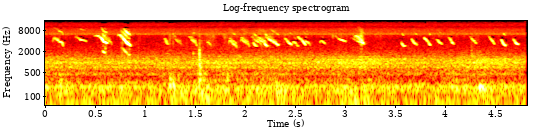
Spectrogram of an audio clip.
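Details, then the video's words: Baby chicken chirping recorded from three-week-old chicks, with many quick, piercing, downward-swept peeps tumbling one after another, a few louder ones near the start, and low hum underneath. "Chicks Chirping Sounds 2 - Baby Chicken Sounds Over 20 Minutes - Incubator Sound Helps Chicks Hatch"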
